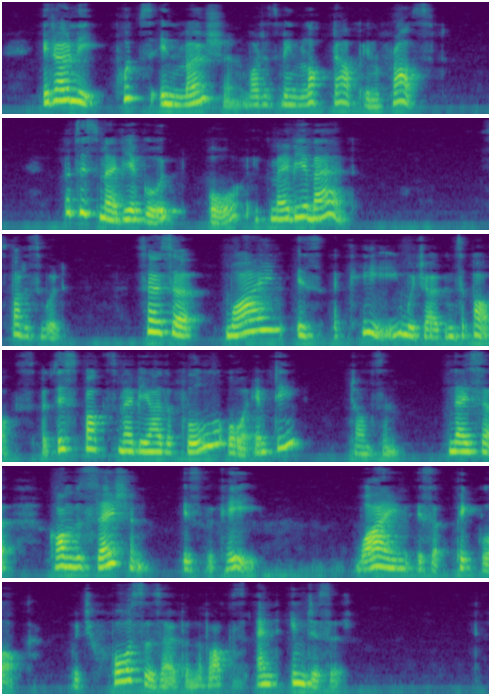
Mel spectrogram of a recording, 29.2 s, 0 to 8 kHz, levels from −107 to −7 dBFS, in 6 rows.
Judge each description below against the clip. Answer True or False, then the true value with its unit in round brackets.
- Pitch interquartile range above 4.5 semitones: True (5.2 semitones)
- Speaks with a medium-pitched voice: False (205 Hz)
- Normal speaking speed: False (125 wpm)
